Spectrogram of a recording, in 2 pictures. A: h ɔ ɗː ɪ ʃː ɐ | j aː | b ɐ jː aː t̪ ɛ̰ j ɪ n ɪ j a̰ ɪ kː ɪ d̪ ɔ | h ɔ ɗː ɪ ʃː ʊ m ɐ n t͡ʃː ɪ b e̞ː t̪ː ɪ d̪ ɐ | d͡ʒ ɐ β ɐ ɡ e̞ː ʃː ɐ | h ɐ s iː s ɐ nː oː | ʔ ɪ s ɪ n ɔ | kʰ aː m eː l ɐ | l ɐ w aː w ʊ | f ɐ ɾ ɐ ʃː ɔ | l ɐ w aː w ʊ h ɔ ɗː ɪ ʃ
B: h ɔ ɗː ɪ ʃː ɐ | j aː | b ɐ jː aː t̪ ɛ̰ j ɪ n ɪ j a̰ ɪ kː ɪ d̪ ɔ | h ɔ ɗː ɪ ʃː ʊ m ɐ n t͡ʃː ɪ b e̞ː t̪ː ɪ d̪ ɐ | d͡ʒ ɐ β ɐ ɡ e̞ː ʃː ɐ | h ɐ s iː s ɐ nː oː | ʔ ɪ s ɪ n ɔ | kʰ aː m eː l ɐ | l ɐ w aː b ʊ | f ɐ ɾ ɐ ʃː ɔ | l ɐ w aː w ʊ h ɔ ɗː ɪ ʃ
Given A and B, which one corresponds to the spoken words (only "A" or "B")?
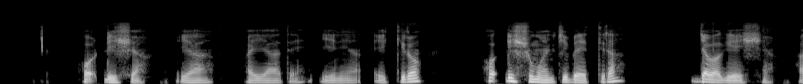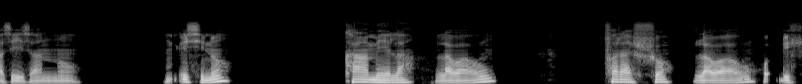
A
